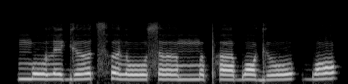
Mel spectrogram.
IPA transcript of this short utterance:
m o l e ɡʲ əː t͡sʰ ə l oː s əː mː ə pʰ ɐː b ɔ ɡʲ oː | b ɔ

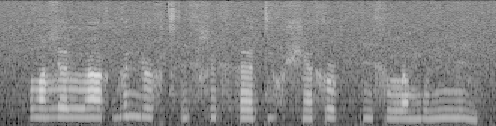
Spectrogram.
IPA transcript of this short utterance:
ðˤ ɐ̃ ɮ ɛ lː ãː x ɡ ʏ nʲ ə˞ x t͡sʼ i x ɬ ĩ x h ɛ tʲ u x ʃ ɛ̃ x ə˞ kː i x lː ɐ m u nː i

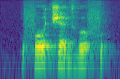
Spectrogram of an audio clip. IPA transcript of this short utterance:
f o t͡ʃ ɛ dʱ ʊ f

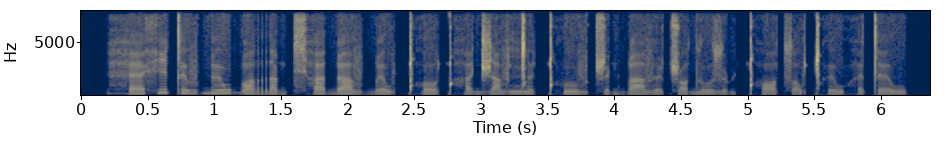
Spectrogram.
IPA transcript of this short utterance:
h ɛ x i t ɨ v ɠ ɨ w ɠ ɔ r a ɖ t͡ɕʰ ɐ ɗ ɐ v ɓ ɘ w ǃʰ o ǃʰ ɐ d͡ʒ a v ŋ͡ǀ ɨ ǃʰ u v ʈ͡ʂ i ɖ ɓ a v e ʈ͡ʂ ɔ d u z u ɖ ǃʰ ɔ t͡s ɔ w ǀʰ ɨ w h ɘ t ɘ w

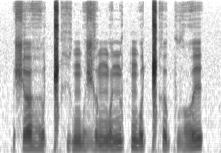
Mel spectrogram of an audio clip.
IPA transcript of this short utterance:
ʃ ɐː ɦ ə̤ ʊ̯ ǁʰ i̤ ŋʷ a̤ ʒ ə̤ ɪ̯ ŋʷ ɨ n o kʷ ŋʷ ə̤ ɪ̯ ǁʰ əː kʷ ð ɔ̤ ɪ̯

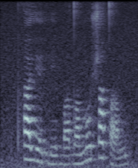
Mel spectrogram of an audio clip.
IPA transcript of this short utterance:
pʰ a˥ lʲ ɛ˧ rʲ e˩˧ b o˩˧ dˤ u˩˧ m o˥ ʃ i˥ tˤ e˩˧ m

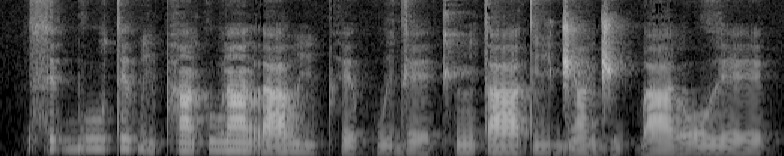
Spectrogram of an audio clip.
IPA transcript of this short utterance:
s ɪ˦ ɡ͡b uː˦ t ɪ˦ ɓ i˨ pʰ ã˦ k u˦ ɾ ã˦ r a˨˦ β i˨ pʰ e˨ kʷ i˨ d eː˨ kʰ ĩ˦ t aː˦ t i˦ d͡ʒ ã˨ d͡ʒ i˨ ɡ͡b aː˨ l oː˦ ɣ e˦

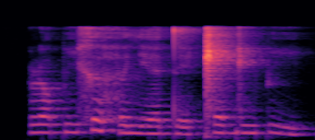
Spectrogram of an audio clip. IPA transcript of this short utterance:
ɭ ɔ p i x ə h ə lʲ ɛ t̪ e ǁ ɛ ɡ i p i

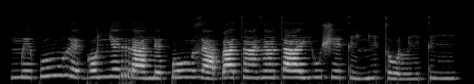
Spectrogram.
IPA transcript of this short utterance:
m e˨ p oː˦ ɣ ɛ˨ ɡ ɔ˦ ɲ ɛ˦ r a˨ n ɛ˨ k͡p oː˦ z a˨ ɓ a˦ t ã˦ z ã˦ t aː˦ j u˦ ʃ e˦ t i˨ ɲ i˦ t o˨ l i˨˦ t i˦

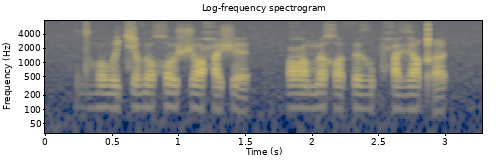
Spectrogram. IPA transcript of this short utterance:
dʱ ɔ β ə t͡ɕ ɒ ð o χ o ʃ ɒ ħ ɛ ʃ ɛ | ʕ ɔ m ə χ ɒ θ ə ɣ o p ħ ɛ ɣ ɛ qʼ i

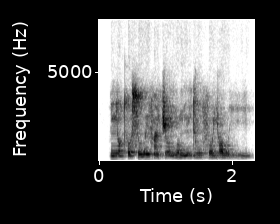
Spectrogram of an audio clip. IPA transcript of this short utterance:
ɲ ɔ˦ kʼ o˨ s u˦ w ĩ˦ f ã˨ t͡ʃ oː˨ ŋ o˦˨ ŋ ĩ˨˦ d uː˦ f o˦ j ɔ˦ w iː˨

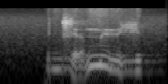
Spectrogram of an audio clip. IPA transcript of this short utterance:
d͡z ə̰ m y z

